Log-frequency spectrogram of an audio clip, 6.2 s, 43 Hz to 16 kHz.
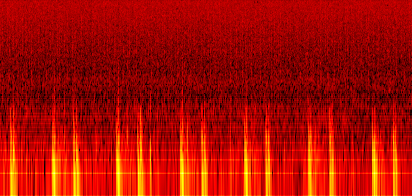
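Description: Steady low lub-dub heartbeats at about 62 beats a minute with no breath noise, a regular normal rhythm heard during breath-holding.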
